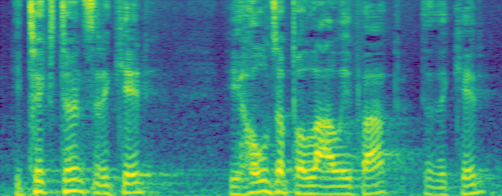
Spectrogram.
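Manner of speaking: normal talking voice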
